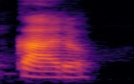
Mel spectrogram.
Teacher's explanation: cuando la vibración es única la consonante es floja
